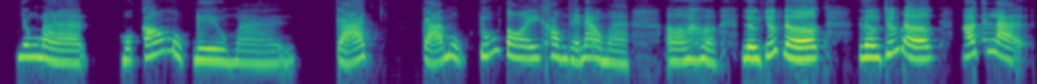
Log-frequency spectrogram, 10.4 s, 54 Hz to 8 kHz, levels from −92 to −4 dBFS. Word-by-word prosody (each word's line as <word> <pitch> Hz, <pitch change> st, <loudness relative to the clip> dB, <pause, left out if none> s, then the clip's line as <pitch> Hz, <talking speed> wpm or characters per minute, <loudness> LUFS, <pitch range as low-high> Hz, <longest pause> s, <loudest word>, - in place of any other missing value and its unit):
Nhưng 275 Hz, 0 st, -3 dB
mà 200 Hz, -5 st, -2 dB, 0.4 s
một 225 Hz, 0 st, -8 dB
có 290 Hz, +6 st, +3 dB
một 340 Hz, -10 st, -7 dB
điều 220 Hz, -2 st, -2 dB
mà 190 Hz, -1 st, -12 dB, 0.6 s
cả -, -, 0 dB, 0.6 s
cả -, -, -1 dB
một 275 Hz, -5 st, -5 dB, 0.2 s
chúng 310 Hz, +7 st, -5 dB
tôi 260 Hz, -4 st, 0 dB
không 265 Hz, -2 st, -4 dB
thể 210 Hz, -3 st, -5 dB
nào 260 Hz, -1 st, -2 dB
mà, 195 Hz, -4 st, -8 dB, 0.3 s
ờ, 215 Hz, +1 st, -4 dB, 0.5 s
lường 250 Hz, -1 st, +4 dB
trước 325 Hz, -, -1 dB
được 250 Hz, -2 st, +8 dB, 0.4 s
lường 265 Hz, 0 st, +3 dB
trước 345 Hz, +5 st, -2 dB
được 245 Hz, -1 st, +6 dB, 0.3 s
đó 295 Hz, +3 st, +4 dB
chính 370 Hz, -, -8 dB
là -, -, +1 dB
250 Hz, 150 wpm, -20 LUFS, 215-280 Hz, 0.6 s, được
